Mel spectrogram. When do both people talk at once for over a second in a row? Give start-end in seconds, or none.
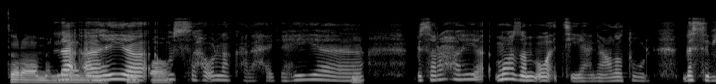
0.5-1.8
